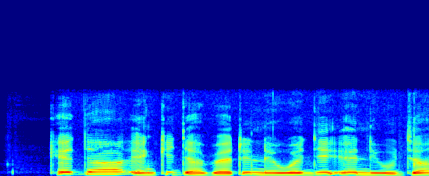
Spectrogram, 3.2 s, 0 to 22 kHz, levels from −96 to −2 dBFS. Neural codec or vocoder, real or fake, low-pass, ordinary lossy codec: none; real; 10.8 kHz; none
